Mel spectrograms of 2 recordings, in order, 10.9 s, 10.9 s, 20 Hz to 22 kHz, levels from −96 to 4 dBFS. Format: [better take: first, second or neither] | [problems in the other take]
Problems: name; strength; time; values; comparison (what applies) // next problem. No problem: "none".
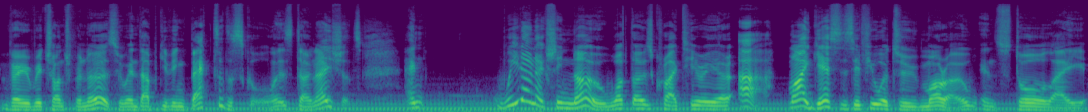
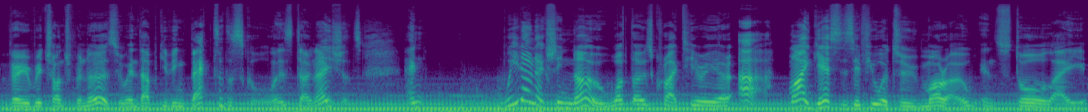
first | low rumble; loud; throughout; 9 dB below the speech; faint in the first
